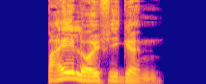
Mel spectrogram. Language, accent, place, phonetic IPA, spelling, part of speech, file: German, Germany, Berlin, [ˈbaɪ̯ˌlɔɪ̯fɪɡn̩], beiläufigen, adjective, De-beiläufigen.ogg
- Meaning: inflection of beiläufig: 1. strong genitive masculine/neuter singular 2. weak/mixed genitive/dative all-gender singular 3. strong/weak/mixed accusative masculine singular 4. strong dative plural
